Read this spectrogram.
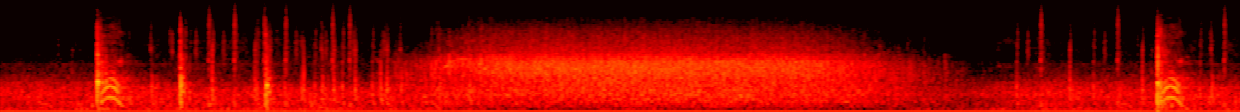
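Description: Tennis rackets strike a ball in a rally.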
